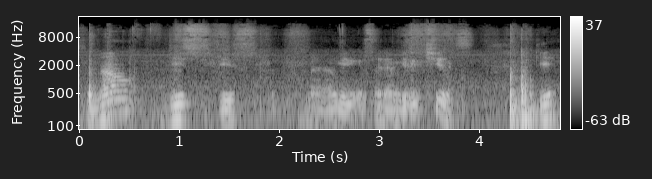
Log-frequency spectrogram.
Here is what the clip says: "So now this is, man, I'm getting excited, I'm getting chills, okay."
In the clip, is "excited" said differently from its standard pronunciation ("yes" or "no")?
yes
